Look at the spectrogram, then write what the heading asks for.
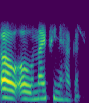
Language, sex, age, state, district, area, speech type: Bodo, female, 30-45, Assam, Kokrajhar, rural, conversation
